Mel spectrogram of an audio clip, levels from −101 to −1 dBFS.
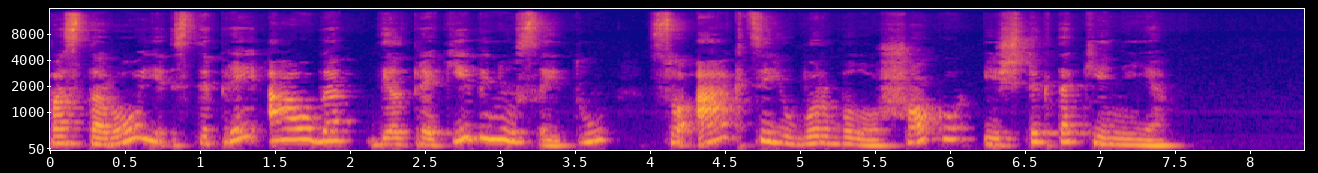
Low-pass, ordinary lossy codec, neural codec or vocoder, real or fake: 14.4 kHz; AAC, 48 kbps; none; real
